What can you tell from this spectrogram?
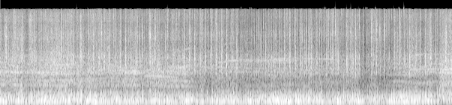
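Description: Grasshoppers' wings buzzing in an animated film's sound effects: a loud, steady low drone with a fast flutter, like many wings beating at once.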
